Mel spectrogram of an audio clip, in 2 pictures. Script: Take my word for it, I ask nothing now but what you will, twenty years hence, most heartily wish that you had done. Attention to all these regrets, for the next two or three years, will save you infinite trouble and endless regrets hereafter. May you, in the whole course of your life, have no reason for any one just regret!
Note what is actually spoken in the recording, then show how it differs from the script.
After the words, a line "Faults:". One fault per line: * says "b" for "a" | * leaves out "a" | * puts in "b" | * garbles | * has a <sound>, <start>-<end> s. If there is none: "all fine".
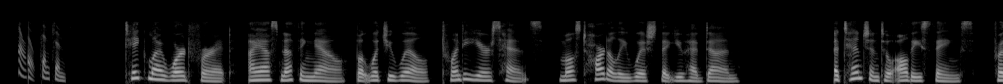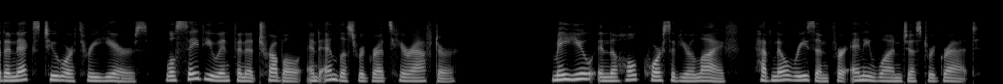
Take my word for it, I ask nothing now but what you will, twenty years hence, most heartily wish that you had done. Attention to all these things, for the next two or three years, will save you infinite trouble and endless regrets hereafter. May you, in the whole course of your life, have no reason for any one just regret!
Faults:
* has a chirp, 0.2-0.8 s
* says "things" for "regrets"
